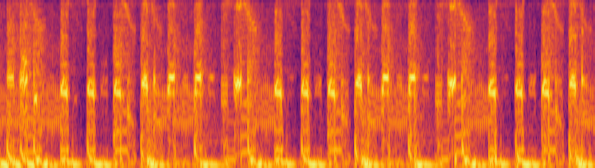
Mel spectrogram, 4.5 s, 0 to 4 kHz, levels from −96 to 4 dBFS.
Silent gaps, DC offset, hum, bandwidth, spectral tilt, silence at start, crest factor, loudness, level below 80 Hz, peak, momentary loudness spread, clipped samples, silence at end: none; under 0.1%; none; 4 kHz; -10 dB/octave; 0 s; 6 dB; -8 LUFS; -12 dBFS; 0 dBFS; 2 LU; 7%; 0 s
